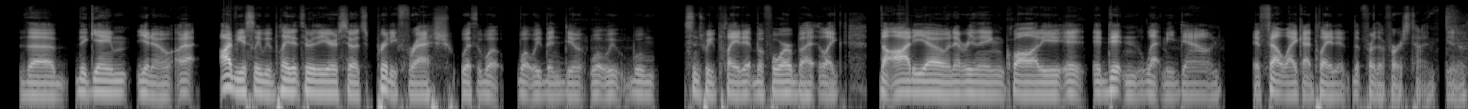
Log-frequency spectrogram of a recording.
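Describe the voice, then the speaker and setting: At a moderate pace, a man with a very deep, low pitch speaks with fairly even intonation on a very clean recording with a silent background. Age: 30. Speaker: podcast host. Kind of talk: casual chat. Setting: studio.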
